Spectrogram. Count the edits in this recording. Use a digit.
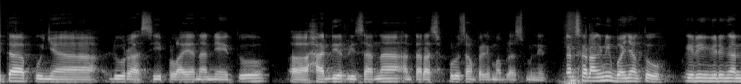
2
